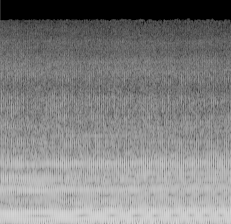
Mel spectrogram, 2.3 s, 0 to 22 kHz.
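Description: Honda Grom's 125cc single-cylinder engine running under way at a steady speed, one even note with no revving up or down.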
